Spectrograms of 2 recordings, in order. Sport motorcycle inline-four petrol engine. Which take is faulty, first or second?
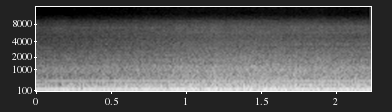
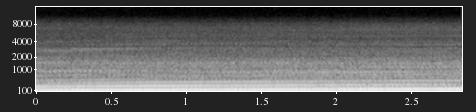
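second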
